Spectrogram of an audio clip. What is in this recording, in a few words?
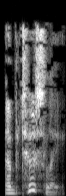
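"obtusely", British English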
